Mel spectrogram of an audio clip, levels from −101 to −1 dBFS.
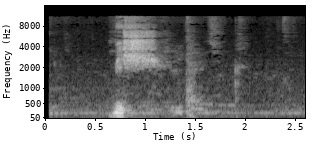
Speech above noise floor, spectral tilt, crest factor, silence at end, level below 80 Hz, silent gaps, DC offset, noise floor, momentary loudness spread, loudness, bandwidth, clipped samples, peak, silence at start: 26 dB; -2.5 dB/octave; 20 dB; 0.1 s; -52 dBFS; none; under 0.1%; -48 dBFS; 24 LU; -18 LUFS; 11.5 kHz; under 0.1%; -6 dBFS; 0.05 s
